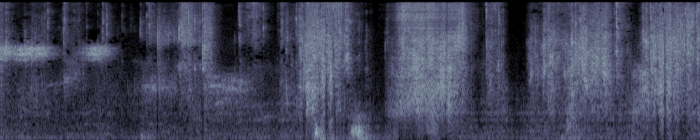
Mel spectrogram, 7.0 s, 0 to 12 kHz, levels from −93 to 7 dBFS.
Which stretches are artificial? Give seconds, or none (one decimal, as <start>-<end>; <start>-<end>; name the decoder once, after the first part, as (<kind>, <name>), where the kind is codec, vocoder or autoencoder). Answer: 3.8-4.6 (codec, SNAC)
